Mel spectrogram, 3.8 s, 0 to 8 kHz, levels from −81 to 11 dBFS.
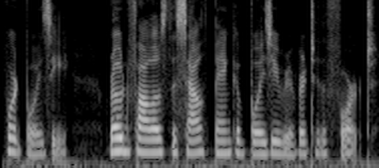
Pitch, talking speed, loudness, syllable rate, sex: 180 Hz, 190 wpm, -20 LUFS, 5.0 syllables/s, female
